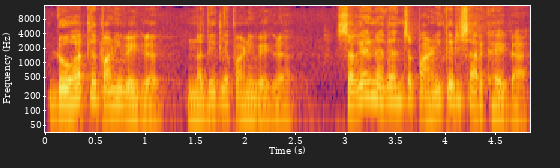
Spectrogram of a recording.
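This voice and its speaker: A man reading a literary story aloud in a measured, reflective storytelling manner. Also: mid-range voice, sing-song, dark tone. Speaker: narrator, audiobook reader. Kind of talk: literary audiobook narration.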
